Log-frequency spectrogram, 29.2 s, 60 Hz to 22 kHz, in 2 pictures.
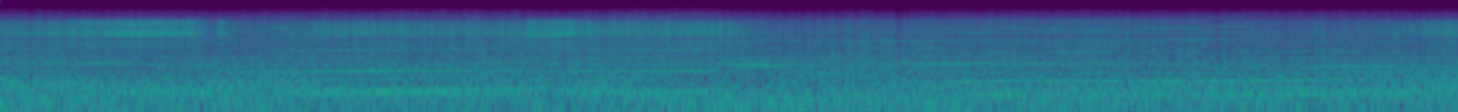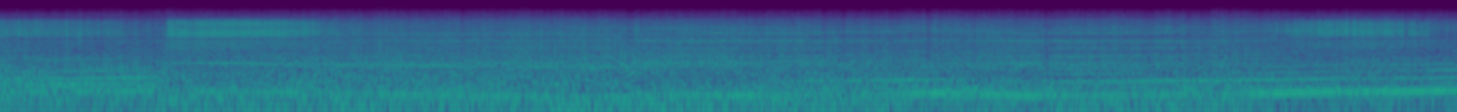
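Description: Kawasaki Z900's inline-four engine heard onboard at track speed, its note climbing and dropping back several times with throttle and gear changes, over a steady rush of noise.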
